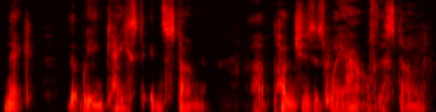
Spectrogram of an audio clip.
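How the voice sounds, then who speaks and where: A British man spins an improvised comic tale with a very husky, gravelly voice. His pitch moves around a lot as he rambles and repeats himself for effect, sometimes slipping into whispers and little acted voices. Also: expressive, unhurried. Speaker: channel host and storyteller.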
